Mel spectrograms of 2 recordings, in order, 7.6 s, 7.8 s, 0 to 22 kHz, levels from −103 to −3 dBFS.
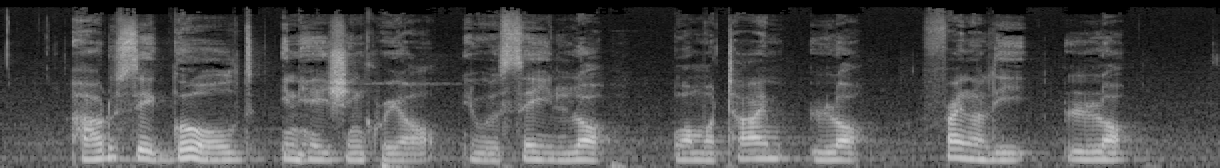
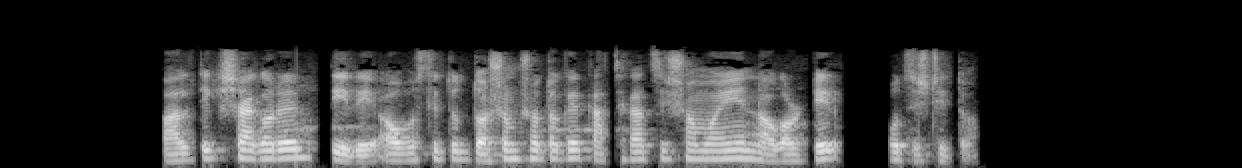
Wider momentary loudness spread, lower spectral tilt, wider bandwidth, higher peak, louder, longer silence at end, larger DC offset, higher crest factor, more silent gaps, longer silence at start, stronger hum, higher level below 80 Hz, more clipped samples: first, 13 LU vs 10 LU; about the same, -4 dB/octave vs -5 dB/octave; first, 19 kHz vs 7.6 kHz; second, -12 dBFS vs -2 dBFS; second, -30 LUFS vs -21 LUFS; second, 0.4 s vs 1.65 s; neither; about the same, 18 dB vs 20 dB; second, none vs 5.27-5.54 s; second, 0.45 s vs 1 s; neither; first, -56 dBFS vs -64 dBFS; neither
